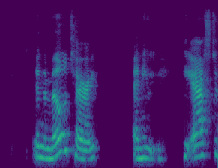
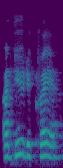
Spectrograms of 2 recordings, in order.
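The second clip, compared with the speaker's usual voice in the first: Southern belle. Pretend. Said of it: "should I say Miss O'Hara".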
